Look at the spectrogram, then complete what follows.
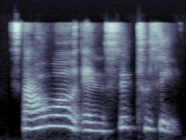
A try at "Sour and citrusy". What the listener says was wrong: Yes, you said it correct this time. Very good.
